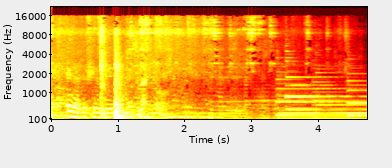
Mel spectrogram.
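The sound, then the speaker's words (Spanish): A 78-year-old woman being evicted pulls the door of her flat in Barcelona shut with a solid thud, followed by faint metallic clinks of keys turning in the lock, while a voice murmurs. “Con ese último tirón de la puerta y un giro de llaves, esta señora de 78 años abandona, desahuciada, su piso de Barcelona.”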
